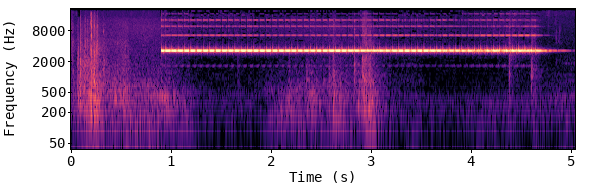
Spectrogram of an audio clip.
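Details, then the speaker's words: Poolguard DAPT-WT pool door alarm, 9-volt battery: a loud, steady high-pitched tone starts the instant the door opens without the pass-through button pressed and holds about four seconds. The alarm is working properly. "which means the alarm will sound immediately if the door is open and the pass through switch is not pushed. I'll demonstrate that."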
